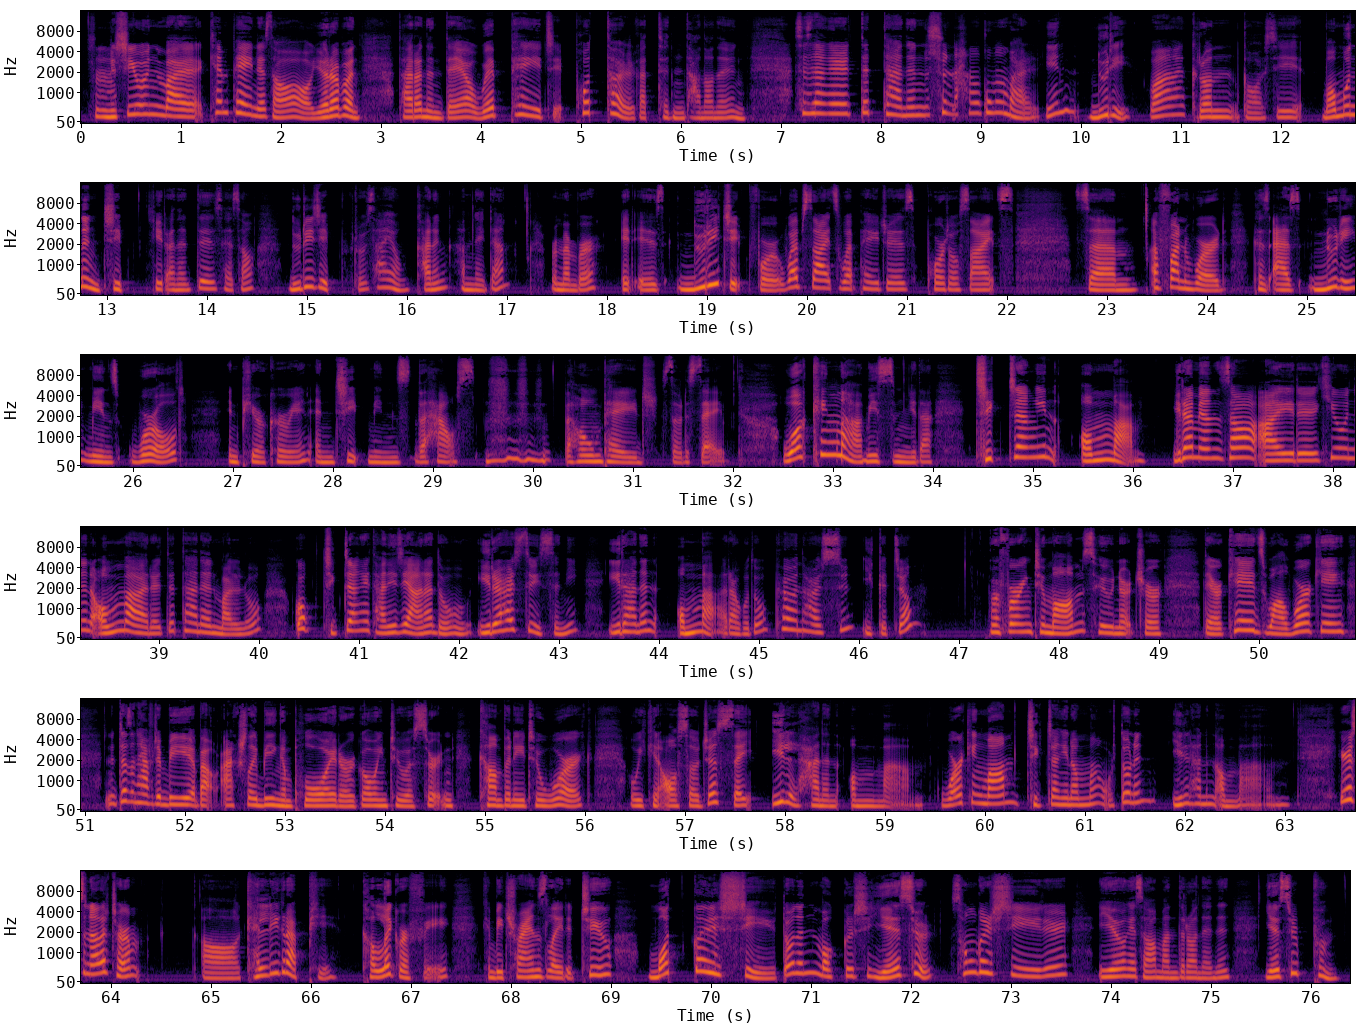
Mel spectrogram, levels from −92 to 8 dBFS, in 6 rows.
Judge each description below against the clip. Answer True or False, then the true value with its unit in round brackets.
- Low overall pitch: False (215 Hz)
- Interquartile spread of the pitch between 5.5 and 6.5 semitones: True (5.9 semitones)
